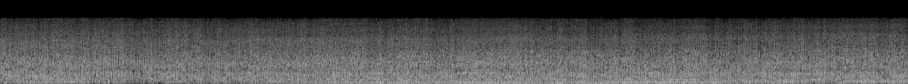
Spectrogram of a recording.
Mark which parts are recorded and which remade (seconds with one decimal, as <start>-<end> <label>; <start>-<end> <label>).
0.0-4.6 remade; 4.6-5.3 recorded; 5.3-9.1 remade

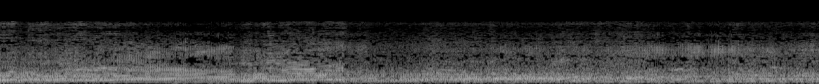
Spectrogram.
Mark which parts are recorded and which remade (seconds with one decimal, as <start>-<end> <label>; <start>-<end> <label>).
0.0-8.2 recorded

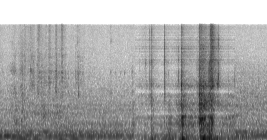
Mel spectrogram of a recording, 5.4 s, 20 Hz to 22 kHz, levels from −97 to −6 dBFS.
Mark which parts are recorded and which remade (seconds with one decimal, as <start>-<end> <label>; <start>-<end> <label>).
0.0-2.7 recorded; 2.7-4.7 remade; 4.7-5.4 recorded

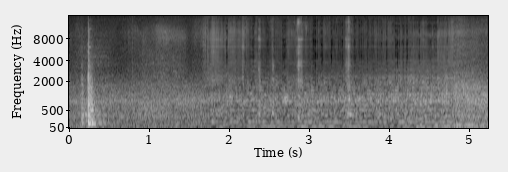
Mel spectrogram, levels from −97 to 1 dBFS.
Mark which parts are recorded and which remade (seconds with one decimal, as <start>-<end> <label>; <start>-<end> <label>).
0.0-1.7 recorded; 1.7-4.8 remade; 4.8-5.2 recorded

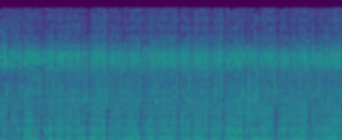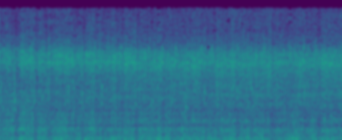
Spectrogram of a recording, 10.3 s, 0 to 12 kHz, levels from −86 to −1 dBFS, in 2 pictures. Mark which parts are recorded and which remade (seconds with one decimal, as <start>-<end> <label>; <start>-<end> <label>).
0.0-0.7 remade; 0.7-3.4 recorded; 3.4-3.9 remade; 3.9-10.3 recorded

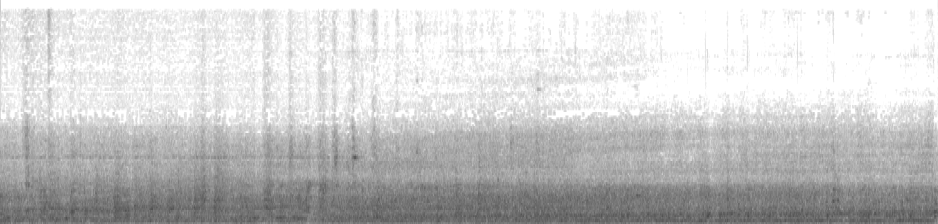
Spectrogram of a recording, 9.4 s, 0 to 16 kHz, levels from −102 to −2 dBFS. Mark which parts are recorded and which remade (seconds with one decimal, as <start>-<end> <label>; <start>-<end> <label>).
0.0-3.4 remade; 3.4-9.4 recorded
